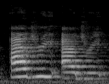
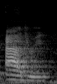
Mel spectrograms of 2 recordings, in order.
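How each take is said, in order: First: "Adri, Adri" called out higher and louder, lifted. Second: "Adri" dropped low with a falling end; flat final name. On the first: Vlogger calling out the stepmother's name, raised callout. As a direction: sing out "Adri, Adri" like summoning a villain. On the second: Vlogger closing the name callout, low falling finish. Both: Shown as a demonstration.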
